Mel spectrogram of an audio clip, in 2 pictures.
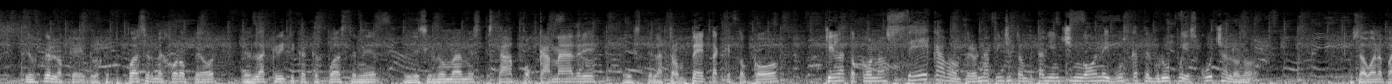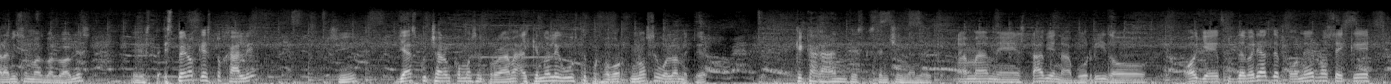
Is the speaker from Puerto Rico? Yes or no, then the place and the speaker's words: no; Mexico; Somos mexicanos.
